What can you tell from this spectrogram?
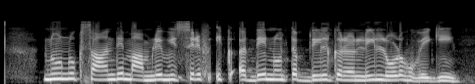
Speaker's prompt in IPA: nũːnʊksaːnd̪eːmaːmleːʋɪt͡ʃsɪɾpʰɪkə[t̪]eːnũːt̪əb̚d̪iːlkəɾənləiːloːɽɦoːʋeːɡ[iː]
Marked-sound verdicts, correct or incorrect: incorrect: d̪, correct

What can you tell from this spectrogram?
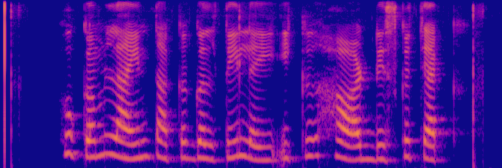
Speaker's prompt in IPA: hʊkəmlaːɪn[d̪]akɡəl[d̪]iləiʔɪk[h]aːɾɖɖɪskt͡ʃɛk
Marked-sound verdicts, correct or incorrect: incorrect: t̪, incorrect: t̪, correct

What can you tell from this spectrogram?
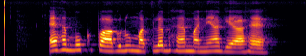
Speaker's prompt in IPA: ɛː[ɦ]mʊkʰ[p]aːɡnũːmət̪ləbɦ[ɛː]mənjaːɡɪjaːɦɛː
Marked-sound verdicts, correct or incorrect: correct, correct, correct

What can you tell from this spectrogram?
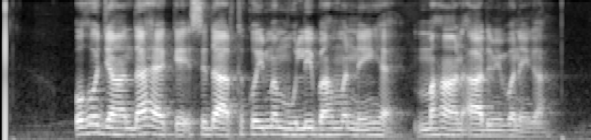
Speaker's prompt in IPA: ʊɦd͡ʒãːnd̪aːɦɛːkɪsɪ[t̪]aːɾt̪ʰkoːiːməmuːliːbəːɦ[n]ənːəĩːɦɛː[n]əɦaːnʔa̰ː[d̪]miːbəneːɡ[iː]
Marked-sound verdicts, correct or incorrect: incorrect: d̪, incorrect: m, incorrect: m, correct, incorrect: aː

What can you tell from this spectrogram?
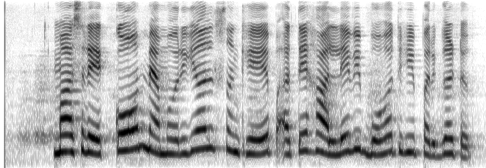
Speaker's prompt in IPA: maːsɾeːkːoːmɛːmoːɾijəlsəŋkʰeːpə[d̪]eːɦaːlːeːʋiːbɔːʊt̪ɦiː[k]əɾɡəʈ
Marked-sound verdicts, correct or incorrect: incorrect: t̪, incorrect: p

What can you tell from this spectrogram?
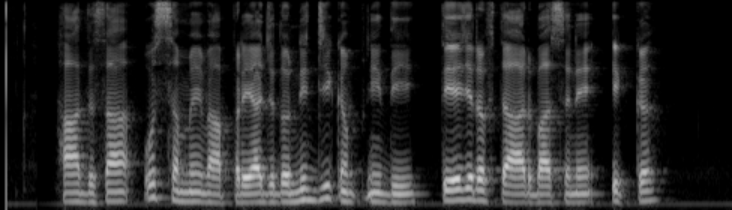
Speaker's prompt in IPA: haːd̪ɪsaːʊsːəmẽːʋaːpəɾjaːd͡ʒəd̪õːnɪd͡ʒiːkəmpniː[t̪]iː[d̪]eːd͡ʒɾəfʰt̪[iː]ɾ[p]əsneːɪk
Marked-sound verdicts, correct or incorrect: incorrect: d̪, incorrect: t̪, incorrect: aː, incorrect: b

